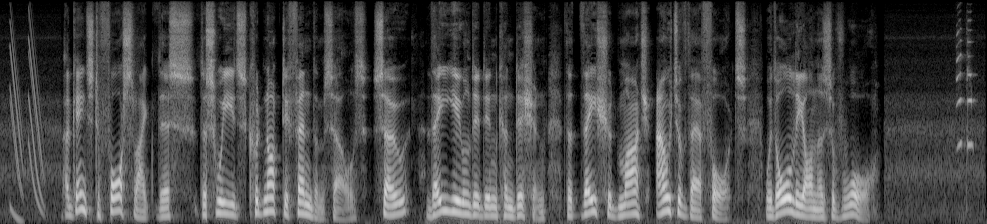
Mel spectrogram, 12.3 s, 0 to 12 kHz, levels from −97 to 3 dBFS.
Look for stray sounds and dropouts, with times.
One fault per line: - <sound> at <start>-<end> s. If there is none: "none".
- chirp at 0.1-0.6 s
- squeak at 11.9-12.2 s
